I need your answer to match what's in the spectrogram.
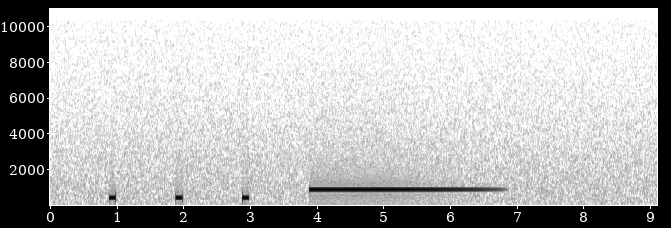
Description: Radio time signal (three low pips and a long one an octave up, as on NHK), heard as pips.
